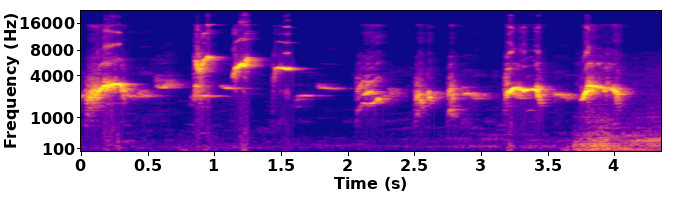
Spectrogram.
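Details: Greater green leafbird kept as a cucak ijo bahan, singing to provoke a rival into answering: dense rapid whistles, high piping notes and chattered slurs without a break, ending with a low rustling flutter.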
